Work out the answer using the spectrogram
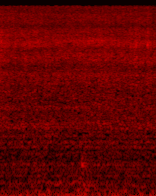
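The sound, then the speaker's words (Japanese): A small amount of finely chopped ingredients stir-fries in a pan, giving a faint, steady sizzling hiss with no distinct stirring strokes. “ここである程度しっかり食べられるぐらいまでは炒めてしまいましょう。量が少ないので焦げつかないように気をつけてくださいね。よく混ぜながら炒めるといいと思います。”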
